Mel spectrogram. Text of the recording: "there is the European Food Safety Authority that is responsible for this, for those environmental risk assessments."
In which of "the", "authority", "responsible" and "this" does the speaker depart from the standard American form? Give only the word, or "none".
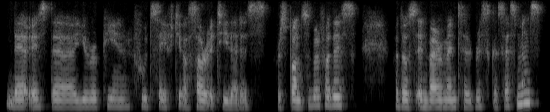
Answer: none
